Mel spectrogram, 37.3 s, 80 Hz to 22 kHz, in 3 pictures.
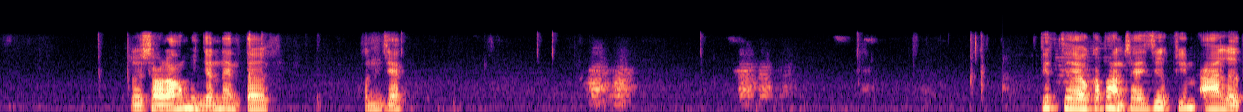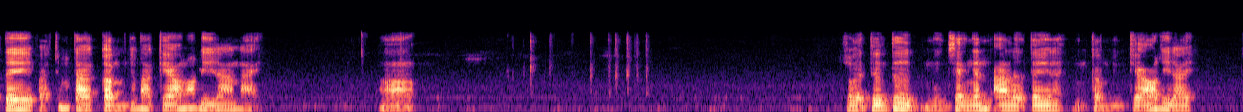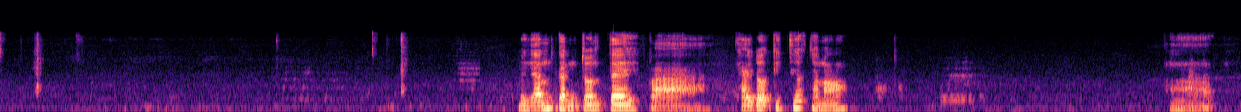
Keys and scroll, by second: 2.4 Return, 30.9 ctrl+t.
